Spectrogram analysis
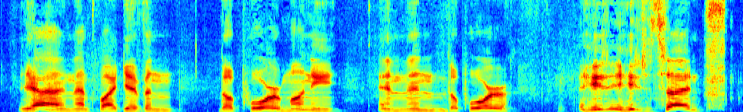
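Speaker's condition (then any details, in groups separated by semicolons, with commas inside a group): Traumatic brain injury; now talking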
